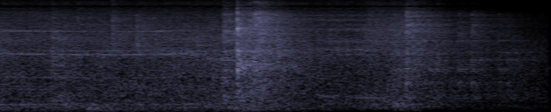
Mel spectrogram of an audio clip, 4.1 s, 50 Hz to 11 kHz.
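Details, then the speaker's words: Genie 6172H-0 wall-mount jackshaft opener closing C.H.I 5916 insulated steel door with nylon rollers and 15 in radius track, after beeping and flashing its light. Soft, even sliding rumble, one light clack midway, no grinding or straining: normal closing. "Now I think it's going to do the same thing here. There it beeps, it flashes the little light. And now it's closing."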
